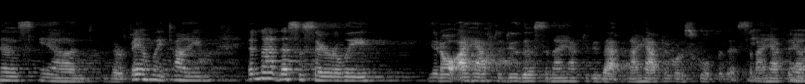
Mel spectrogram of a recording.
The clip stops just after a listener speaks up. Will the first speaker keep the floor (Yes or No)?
Yes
